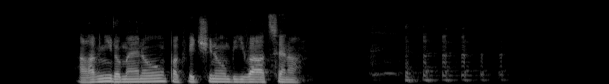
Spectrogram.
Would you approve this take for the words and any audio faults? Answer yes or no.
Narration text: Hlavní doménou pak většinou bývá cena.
no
